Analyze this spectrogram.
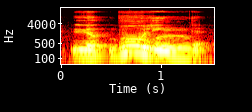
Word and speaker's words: bowling: le bowling. le bowling. أنا هنا يا ولاد بنطق ال OW بنطقها أو، يعني بو. bowling.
